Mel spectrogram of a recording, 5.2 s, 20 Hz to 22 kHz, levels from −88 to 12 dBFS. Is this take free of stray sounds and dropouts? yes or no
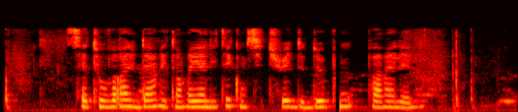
no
